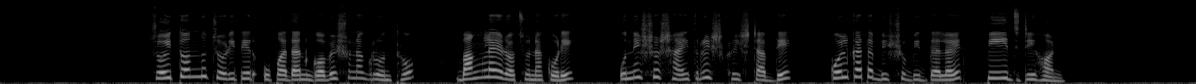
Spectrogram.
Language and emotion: Bengali, neutral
